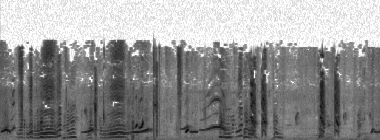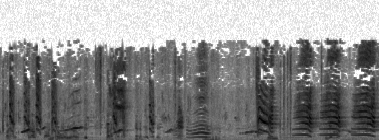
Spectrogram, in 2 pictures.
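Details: Talking parrot producing a rapid mix of warbled, speech-like phrases, nasal squawks and wavering whistles in bursts, some rising and falling sharply, with loud harsh calls near the end.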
